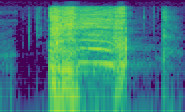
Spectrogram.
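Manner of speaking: sharp high hacking cough; harsh cough. Real, not acted. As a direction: cough it out hard. Sick streamer coughing.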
